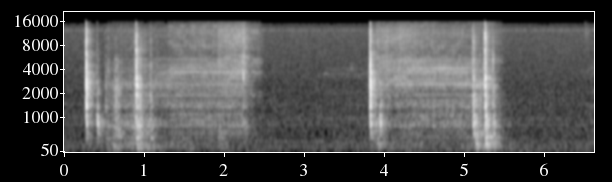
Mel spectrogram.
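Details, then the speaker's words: Technics SL-PG490 CD player: brief motor whirr with a couple of soft clicks as the tray slides out, then quiet; a smooth, fairly quiet tray mechanism. "А что мне не понравилось у 477? Вот послушайте, как выезжает лоток у 490."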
